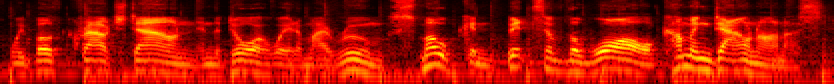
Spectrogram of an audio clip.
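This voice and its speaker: An actor playing a world-weary, wry, tough private detective who narrates a 1920s hard-boiled radio play in a clipped, dramatic manner. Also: male voice, medium pitch, expressive, moderate pace, a bit bright, faint music behind, close to an everyday voice. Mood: tense, gritty.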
